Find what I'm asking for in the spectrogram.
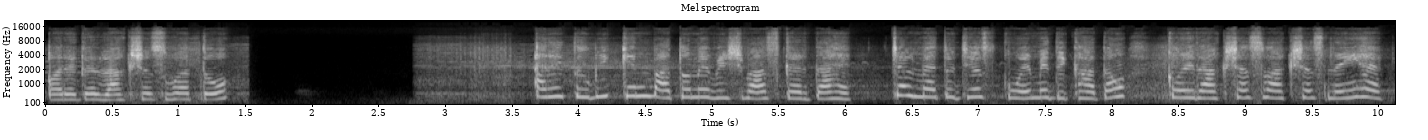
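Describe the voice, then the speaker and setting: A woman's voice: very high voice, unhurried, bright, forceful tone, soft background music, full character voice. A woman voicing a bold, curious young village child in a cartoon, with a teasing, inquisitive manner.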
